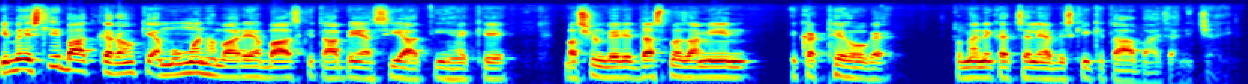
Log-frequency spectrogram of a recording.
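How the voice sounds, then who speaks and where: A man's voice: on the low side, brisk, a little mellow. A man with a Pakistani accent speaks as a literary scholar on a talk show, explaining books in formal, learned language.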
